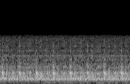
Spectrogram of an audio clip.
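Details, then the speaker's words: Late-1940s Vanity Fair 78 rpm record player running: steady motor hum with a soft regular thump about six times a second from a dent (flat spot) in the rubber idler wheel. "but as you can hear that item wheel has a little dent in it"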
